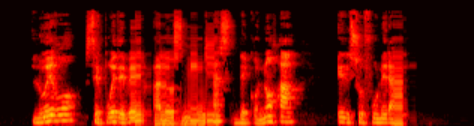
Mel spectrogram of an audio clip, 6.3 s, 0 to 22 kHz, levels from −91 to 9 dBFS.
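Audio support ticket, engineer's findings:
Robotic sound from repeated short buffers, 1.76–2.91 s and 5.26 s to end. Rigid metallic buzz fixed at 93.8 Hz, speech contour only loosely followed. Likely playback buffer starvation, with an ~11 ms block looped and most real audio skipped. Constant pitch without silent gaps rules out plain dropouts.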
